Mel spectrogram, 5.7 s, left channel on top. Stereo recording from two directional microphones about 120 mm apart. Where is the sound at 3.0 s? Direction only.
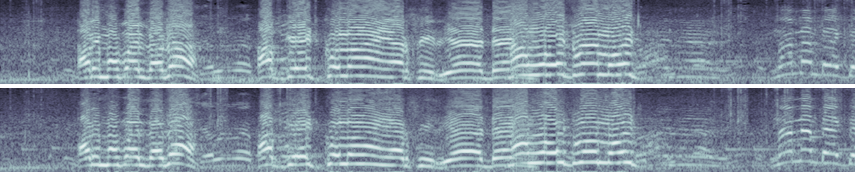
5° right (ahead or behind).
